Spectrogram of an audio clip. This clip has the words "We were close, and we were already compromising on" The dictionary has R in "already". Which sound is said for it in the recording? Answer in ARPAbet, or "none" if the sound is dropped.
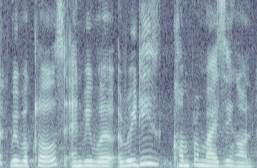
R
